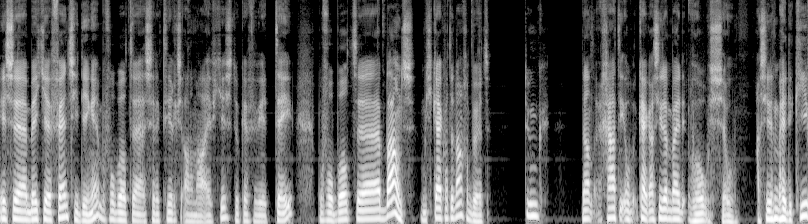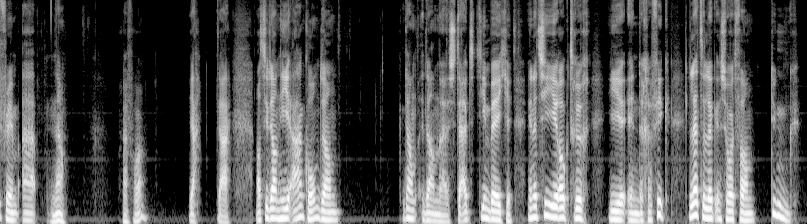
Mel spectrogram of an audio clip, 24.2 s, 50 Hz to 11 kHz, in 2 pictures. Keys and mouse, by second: 0.2 click, 2.2 click, 3.6 t, 6.2 click, 7.0 space, 8.7 space, 9.3 middle click, 10.7 KP_1, 11.9 shift+middle click, 13.2 KP_1, 14.3 middle click, 15.9 click, 17.0 space, 18.2 space, 18.5 click, 19.6 space, 20.7 click, 22.1 shift+middle click, 22.9-24.2 drag.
